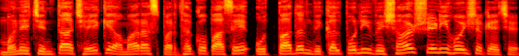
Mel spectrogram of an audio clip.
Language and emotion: Gujarati, fearful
